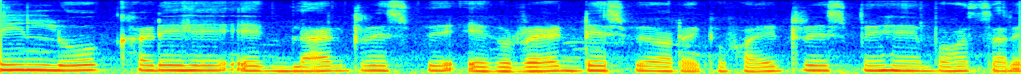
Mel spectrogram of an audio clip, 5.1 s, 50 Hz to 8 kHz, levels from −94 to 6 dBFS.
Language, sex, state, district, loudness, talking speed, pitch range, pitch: Hindi, female, Punjab, Pathankot, -16 LUFS, 245 wpm, 175-195 Hz, 190 Hz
